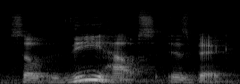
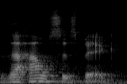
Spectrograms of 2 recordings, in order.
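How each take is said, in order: First: It is said slowly and carefully. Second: It is said in a natural, relaxed way.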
